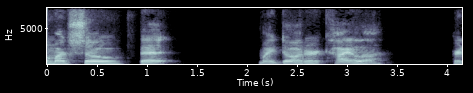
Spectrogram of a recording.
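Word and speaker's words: Kaila: so that my daughter Kyla her name is k a i l a pronounced Kyla she's called Kayla by half the people she knows now they know it's Kyla but they call her Kayla they spell her name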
